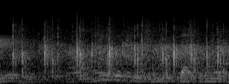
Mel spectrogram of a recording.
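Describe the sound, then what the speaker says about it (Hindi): Sparse, fairly quiet audience applause at a religious question-and-answer gathering in Vaibhav Nagar, Indore, with scattered claps in an uneven patter. "आपकी तालियां कम बज रही हैं"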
